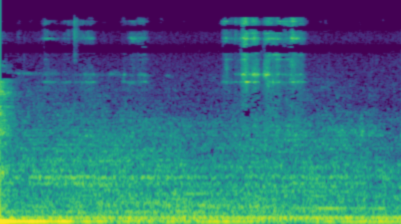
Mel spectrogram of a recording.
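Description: Quiet room noise with a steady low hum, with no distinct event.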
